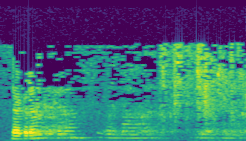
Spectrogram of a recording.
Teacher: Ta followed by soft consonant goes to da.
